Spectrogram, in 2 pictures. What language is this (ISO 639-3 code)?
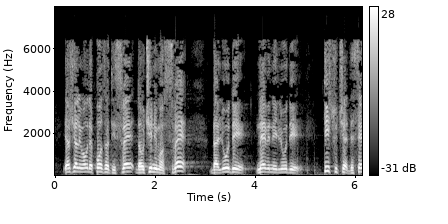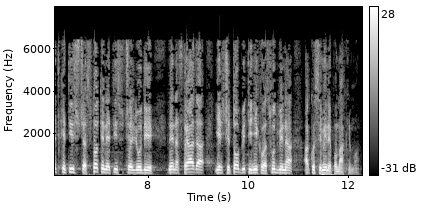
hrv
